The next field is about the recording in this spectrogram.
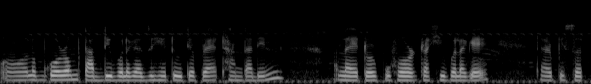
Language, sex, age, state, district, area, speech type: Assamese, female, 18-30, Assam, Sivasagar, rural, spontaneous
